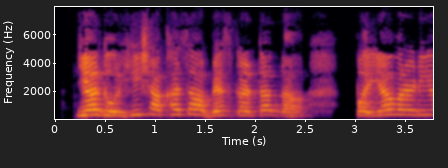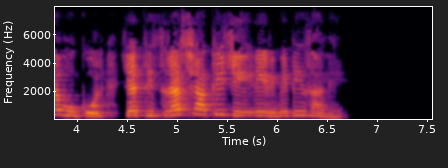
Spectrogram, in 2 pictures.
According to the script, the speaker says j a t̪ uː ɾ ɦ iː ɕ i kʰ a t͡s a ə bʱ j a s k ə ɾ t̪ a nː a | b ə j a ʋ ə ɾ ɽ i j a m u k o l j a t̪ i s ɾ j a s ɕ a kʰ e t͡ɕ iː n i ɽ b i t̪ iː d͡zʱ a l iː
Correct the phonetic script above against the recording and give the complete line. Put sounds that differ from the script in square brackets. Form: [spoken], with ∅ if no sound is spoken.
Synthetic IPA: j a [d̪] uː ɾ ɦ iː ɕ [a] kʰ a t͡s a ə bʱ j a s k ə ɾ t̪ a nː a | [p] ə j a ʋ ə ɾ ɽ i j a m u k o l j a t̪ i s ɾ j a [t͡s] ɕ a kʰ e t͡ɕ iː n i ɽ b i t̪ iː d͡zʱ a l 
